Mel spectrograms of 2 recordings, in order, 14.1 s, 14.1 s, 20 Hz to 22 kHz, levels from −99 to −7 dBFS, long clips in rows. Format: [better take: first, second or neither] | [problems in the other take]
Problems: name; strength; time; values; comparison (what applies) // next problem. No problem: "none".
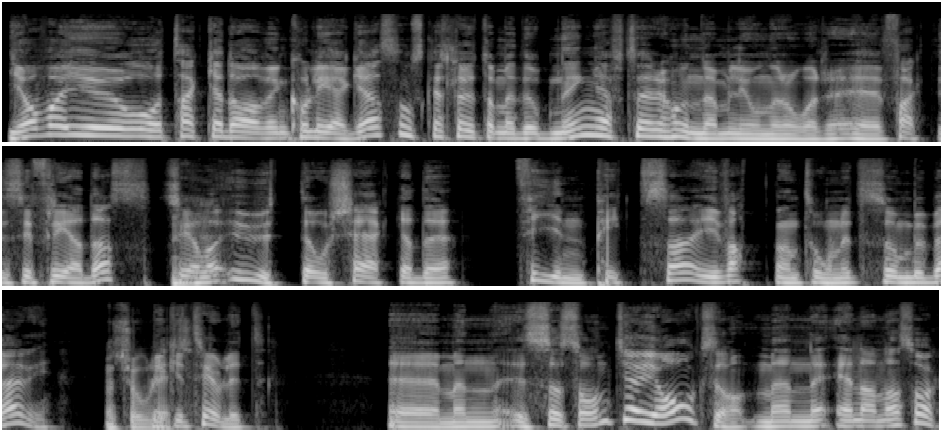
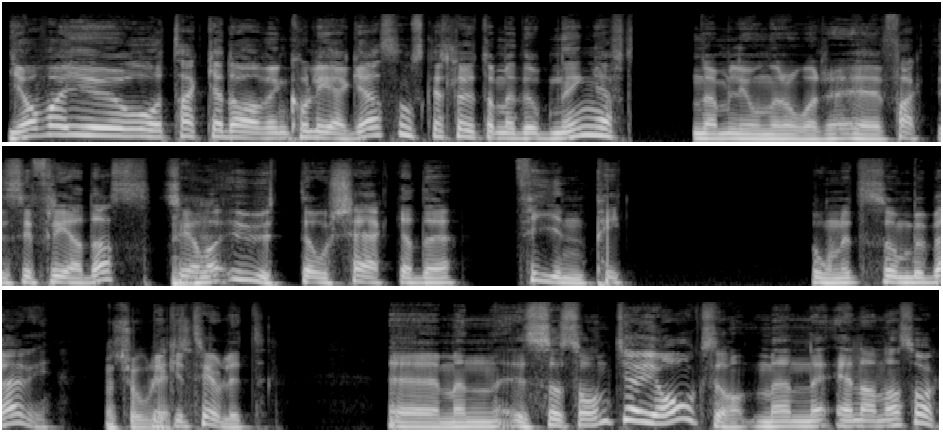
first | audio cutting out; at 3 s and at 8 s for 1 s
